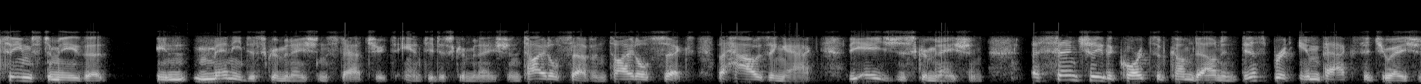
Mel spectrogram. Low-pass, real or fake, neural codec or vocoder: 7.2 kHz; real; none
